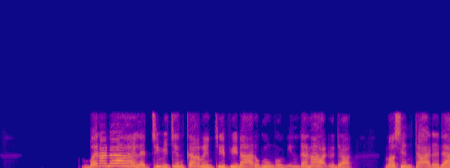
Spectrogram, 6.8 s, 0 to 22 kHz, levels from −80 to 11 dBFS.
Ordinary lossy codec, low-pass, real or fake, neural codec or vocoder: none; 7.2 kHz; fake; codec, 16 kHz, 1 kbps, FreqCodec, larger model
